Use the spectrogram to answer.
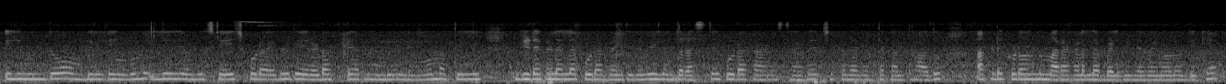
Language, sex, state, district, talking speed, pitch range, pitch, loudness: Kannada, female, Karnataka, Gulbarga, 125 wpm, 215-245 Hz, 235 Hz, -29 LUFS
